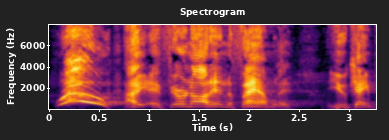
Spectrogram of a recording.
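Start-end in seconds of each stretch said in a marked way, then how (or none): 0.1-0.6 high, loud exultant whoop; joyful whoop. Real, not acted. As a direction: let out a church whoop of joy. Preacher exults mid-sermon.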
